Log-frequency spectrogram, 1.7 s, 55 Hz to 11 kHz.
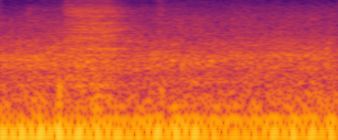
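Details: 2004 Mercedes SL600 R230, 5.5 L biturbo V12, at idle: low uneven rumble with irregular dull pulses breaking the rhythm. Still misfiring; whole right bank implicated, that coil suspected, idle air control valve also questioned.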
